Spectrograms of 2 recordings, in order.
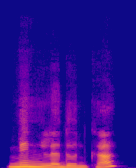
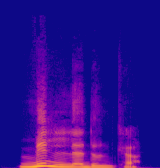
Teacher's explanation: In this phrase, the letter Lam comes after a Noon Sākin. It merges completely with the Noon Sākin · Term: merge completely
